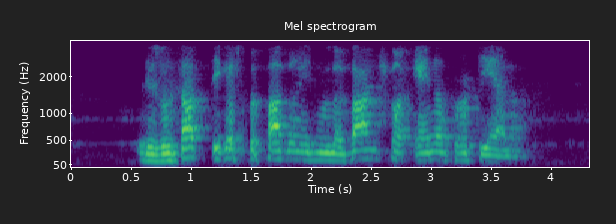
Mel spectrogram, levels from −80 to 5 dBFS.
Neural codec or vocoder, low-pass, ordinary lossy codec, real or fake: codec, 16 kHz, 1.1 kbps, Voila-Tokenizer; 3.6 kHz; none; fake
